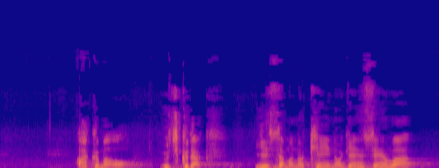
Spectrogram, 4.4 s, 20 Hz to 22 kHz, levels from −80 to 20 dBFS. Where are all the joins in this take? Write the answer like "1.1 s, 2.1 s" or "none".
1.5 s, 2.5 s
